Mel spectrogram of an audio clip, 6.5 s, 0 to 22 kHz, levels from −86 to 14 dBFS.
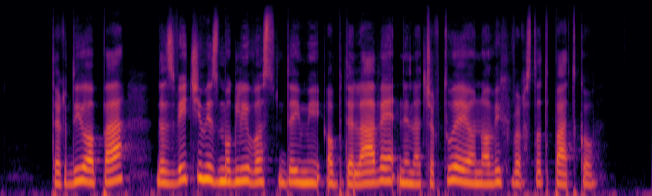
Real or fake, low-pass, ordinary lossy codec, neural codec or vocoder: fake; 19.8 kHz; none; autoencoder, 48 kHz, 128 numbers a frame, DAC-VAE, trained on Japanese speech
